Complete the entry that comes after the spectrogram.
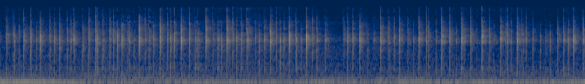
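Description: A slim black Belle en Argent cardboard product box is tapped and scratched rapidly with long acrylic nails. The result is a quick, dense run of crisp, dry clicks with a bright, papery edge, each dying away almost instantly. A brief lull comes just before the midpoint, and a faint low hum sits underneath.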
